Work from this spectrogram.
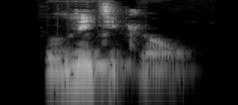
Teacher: Maintenant, prenons un mot de la même famille, political. L'accent est sur la deuxième syllabe.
